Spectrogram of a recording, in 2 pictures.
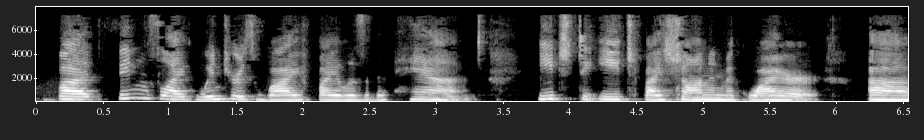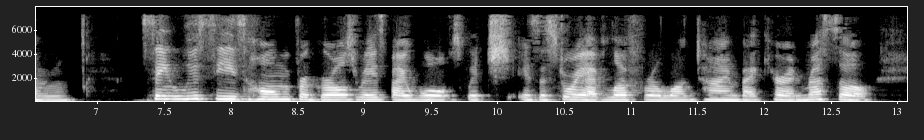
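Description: The voice is somewhat breathy and has ordinary pitch variation. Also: woman, medium pitch for a woman. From US. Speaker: novelist and professor. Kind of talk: interview.

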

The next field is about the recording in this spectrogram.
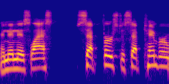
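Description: In a Kansas accent, a man speaks with a fairly high pitch and fairly even intonation, the sound dry and close with no echo over a quiet background. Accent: rural US Plains (Kansas). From Kansas, Dodge City. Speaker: livestock auction owner. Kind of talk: casual interview.

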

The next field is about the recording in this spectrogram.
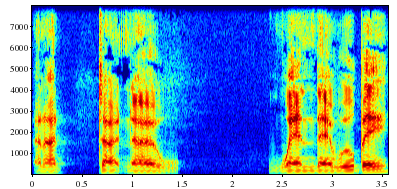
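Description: A man with a very deep, low voice and an Australian accent, recorded very cleanly against a silent background. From Australia, Sydney (Homebush). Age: 30s. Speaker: drummer. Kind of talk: casual chat.

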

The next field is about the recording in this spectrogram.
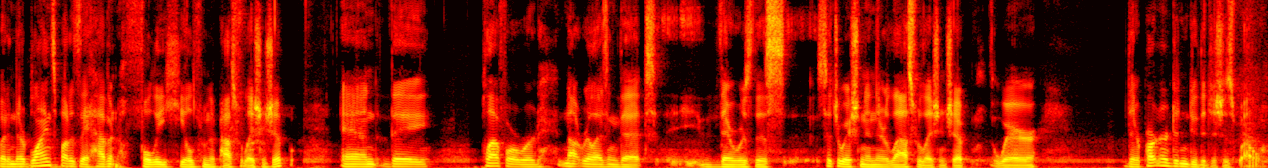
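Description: A man speaks in a plain, everyday voice at a fairly low pitch. He keeps a moderate pace with ordinary pitch variation. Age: 30s. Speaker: dating podcast guest. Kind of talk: casual chat.

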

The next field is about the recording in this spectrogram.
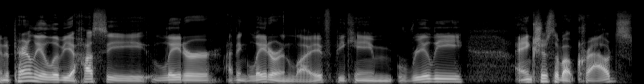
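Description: The speech has lively intonation and a moderate pace, with a dry, close sound, no echo, and a very clean recording over a silent background. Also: man. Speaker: podcast co-host. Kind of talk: casual chat.

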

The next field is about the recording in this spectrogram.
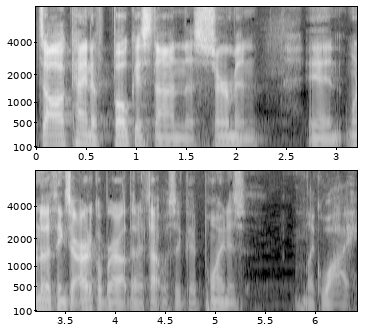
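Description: On a very clean recording with a silent background, a man with a medium-pitched, bright, sharp tone speaks in fairly even intonation. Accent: American. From northern US. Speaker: pastor, podcast panelist. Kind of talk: panel discussion.

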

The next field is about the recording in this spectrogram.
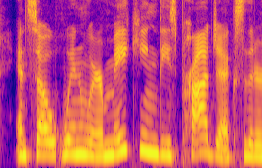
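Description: In a very clean recording with a silent background, a woman with a plain, everyday voice speaks fairly quickly at a fairly high pitch, with fairly even intonation. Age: 50s. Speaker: art therapist and author. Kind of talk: interview.

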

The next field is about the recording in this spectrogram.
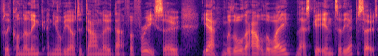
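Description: Talking at a very fast pace, a man with a southern English accent keeps a medium pitch in a very clean recording with a silent background. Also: fairly even intonation. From southern England, small town near Southampton. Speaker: podcast host, English teacher. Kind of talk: podcast intro; casual chat.

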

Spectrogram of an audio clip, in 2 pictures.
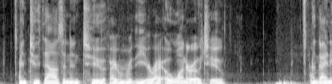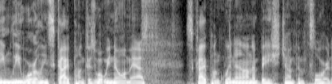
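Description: Soft-spoken and with fairly even intonation, a man talks at a very fast pace on a very clean recording with a silent background. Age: 40s. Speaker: skydiving instructor. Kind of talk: casual chat.

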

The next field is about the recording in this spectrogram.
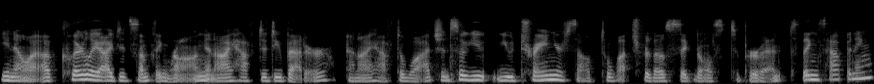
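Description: A woman with a western Canadian accent and vocal fry, at a fairly quick pace with ordinary pitch variation, against a quiet background. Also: fairly low pitch for a woman. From Canada, Vancouver Island. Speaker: abuse survivor and advocate. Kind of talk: testimony.

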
